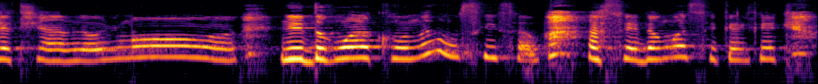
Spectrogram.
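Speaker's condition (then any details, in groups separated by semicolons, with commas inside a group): Cerebral palsy; from birth, uses wheelchair; age 25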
